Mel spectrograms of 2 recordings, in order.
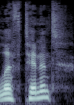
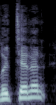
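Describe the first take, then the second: First: It is said the Australian way. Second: It is said the American way. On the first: This is how the speaker's home country says it. "what we call" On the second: This is how people in the US say it. "what they here in the U S call"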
